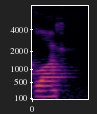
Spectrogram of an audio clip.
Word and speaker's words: Blank: Another one is Michael Blanc, B-A-B-L-A-N-K. It's blank, but it's pronounced Blanc.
